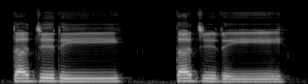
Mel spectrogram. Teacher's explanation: تو یہاں پر دیکھیں ہم یہاں پر قلقلہ کر رہے ہیں، جیم کے اوپر ہے جزم، جیم کے اوپر ہے ساکن، تو یہاں پر ہم قلقلہ کریں گے۔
